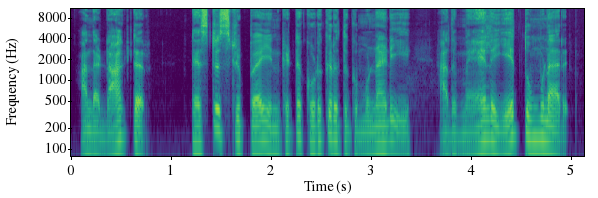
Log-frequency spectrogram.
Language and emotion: Tamil, disgusted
